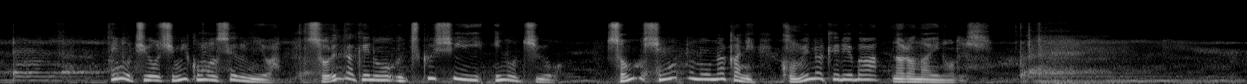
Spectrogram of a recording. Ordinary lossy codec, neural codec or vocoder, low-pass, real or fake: none; codec, 24 kHz, 1.2 kbps, DualCodec; 7.2 kHz; fake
